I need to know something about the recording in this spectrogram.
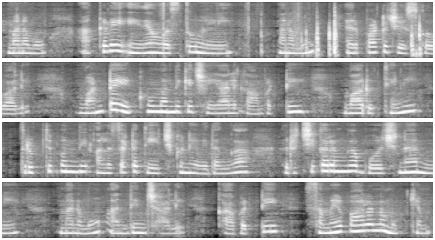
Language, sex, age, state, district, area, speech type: Telugu, female, 18-30, Andhra Pradesh, Eluru, rural, spontaneous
